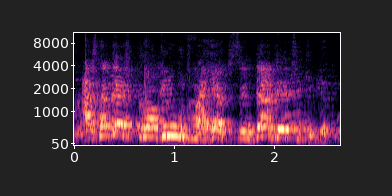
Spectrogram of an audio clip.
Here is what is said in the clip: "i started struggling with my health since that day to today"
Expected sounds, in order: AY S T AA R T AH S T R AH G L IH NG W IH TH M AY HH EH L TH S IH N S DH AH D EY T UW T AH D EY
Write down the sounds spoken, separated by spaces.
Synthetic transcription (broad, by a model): AY S T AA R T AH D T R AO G IH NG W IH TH M AY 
